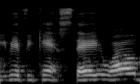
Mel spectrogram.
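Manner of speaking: usual speaking voice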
